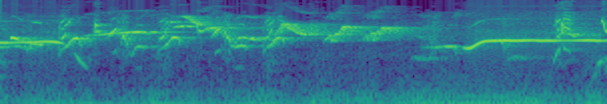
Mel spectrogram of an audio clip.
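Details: Morning song of an Oriental magpie-robin: dense twittering high notes running together, ending in a clear rising whistle that levels off and holds.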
